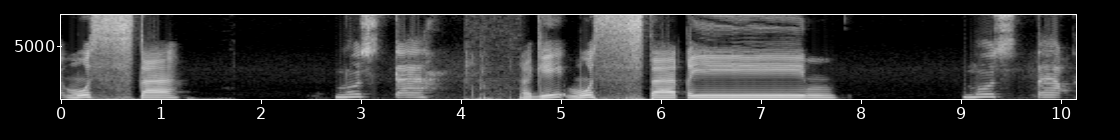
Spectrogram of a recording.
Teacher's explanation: terhenti Sin punya sifat rakhwah dan hams mengalir nafas mengalir suara Jangan terputus antara Mus dengan ta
